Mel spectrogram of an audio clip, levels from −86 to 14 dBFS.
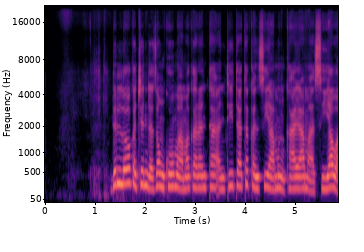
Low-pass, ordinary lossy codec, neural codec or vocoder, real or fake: none; none; autoencoder, 48 kHz, 128 numbers a frame, DAC-VAE, trained on Japanese speech; fake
